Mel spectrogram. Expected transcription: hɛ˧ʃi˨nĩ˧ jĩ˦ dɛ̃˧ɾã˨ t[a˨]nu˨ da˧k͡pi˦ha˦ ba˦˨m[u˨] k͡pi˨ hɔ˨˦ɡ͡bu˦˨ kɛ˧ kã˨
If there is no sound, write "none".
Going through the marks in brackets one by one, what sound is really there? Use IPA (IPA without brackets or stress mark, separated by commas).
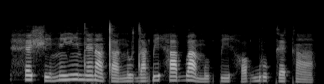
a˨, u˨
